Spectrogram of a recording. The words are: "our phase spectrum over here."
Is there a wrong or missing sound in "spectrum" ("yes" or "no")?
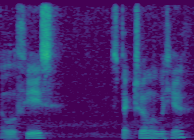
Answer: no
